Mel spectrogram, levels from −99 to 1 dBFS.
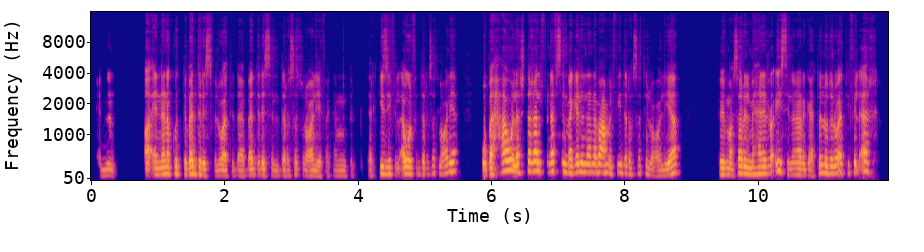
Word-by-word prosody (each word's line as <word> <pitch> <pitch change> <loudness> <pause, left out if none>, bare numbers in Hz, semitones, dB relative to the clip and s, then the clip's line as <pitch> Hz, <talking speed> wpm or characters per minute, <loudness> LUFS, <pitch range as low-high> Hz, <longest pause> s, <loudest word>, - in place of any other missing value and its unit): إن 115 - -9
أنا 120 -3 -8 0.4
آه، - - +2
إن 135 0 0
أنا 145 +1 +4
كنت 145 0 -3
بادرس 140 -4 +3
في - - -22
الوقت 115 0 -2
ده، 110 -1 -7
بادرس 120 +2 -3
الدراسات 115 +3 -11
العُليا، 110 -1 -4
فكان 110 +2 -16
بب 105 - -24 0.2
تركيزي 145 -1 -1
في - - -20
الأول 145 0 +3
في 145 - -23
الدراسات 135 +4 -12
العُليا، 190 +7 +1 0.4
وباحاول 220 - +5
أشتغل 205 +3 +4
في 190 -1 -13
نَفْس 200 0 +1
المجال 180 0 +2
اللي 185 -1 +2
أنا 180 -1 +1
باعمل 170 -2 +4
فيه 175 +4 -7
دراساتي 160 -1 -9
العُليا، 125 +7 -1 0.6
في 135 - +4
المسار 135 +4 +1
المِهني 150 0 +1
الرئيسي 195 +6 0
اللي 125 +1 -6
أنا 130 - 0
رِجعت 125 -4 -4
له 170 -2 +2
دلوقتي 165 +3 0
في 180 - +1
الآخِر، 200 0 -2
145 Hz, 215 wpm, -24 LUFS, 125-175 Hz, 0.6 s, وباحاول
